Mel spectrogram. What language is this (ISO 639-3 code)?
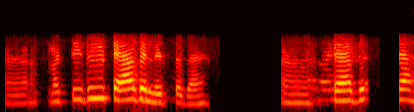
kan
